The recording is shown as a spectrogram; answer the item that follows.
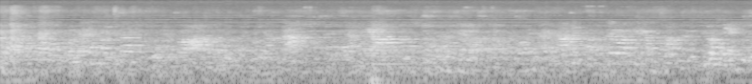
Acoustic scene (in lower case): cafe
